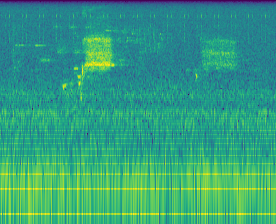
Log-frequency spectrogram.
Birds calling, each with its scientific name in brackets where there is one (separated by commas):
Song Sparrow (Melospiza melodia), Red-winged Blackbird (Agelaius phoeniceus), Yellow Warbler (Setophaga petechia)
